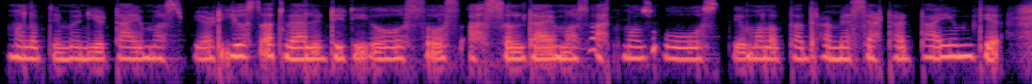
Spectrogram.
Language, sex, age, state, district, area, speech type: Kashmiri, female, 18-30, Jammu and Kashmir, Shopian, rural, spontaneous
